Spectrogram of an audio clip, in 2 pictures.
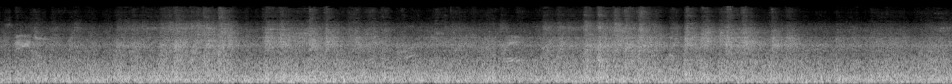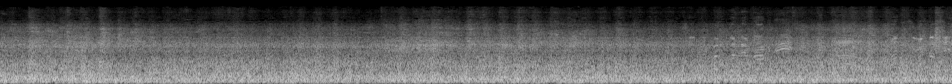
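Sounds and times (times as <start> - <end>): train wheels rumbling on rails: 0.0 - 19.0
clicking over rail joints: 5.4 - 8.5.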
